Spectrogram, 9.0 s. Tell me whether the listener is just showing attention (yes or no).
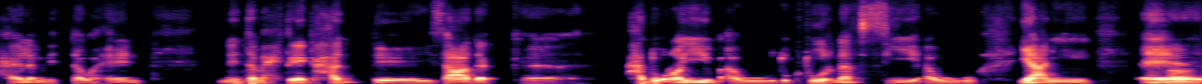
yes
